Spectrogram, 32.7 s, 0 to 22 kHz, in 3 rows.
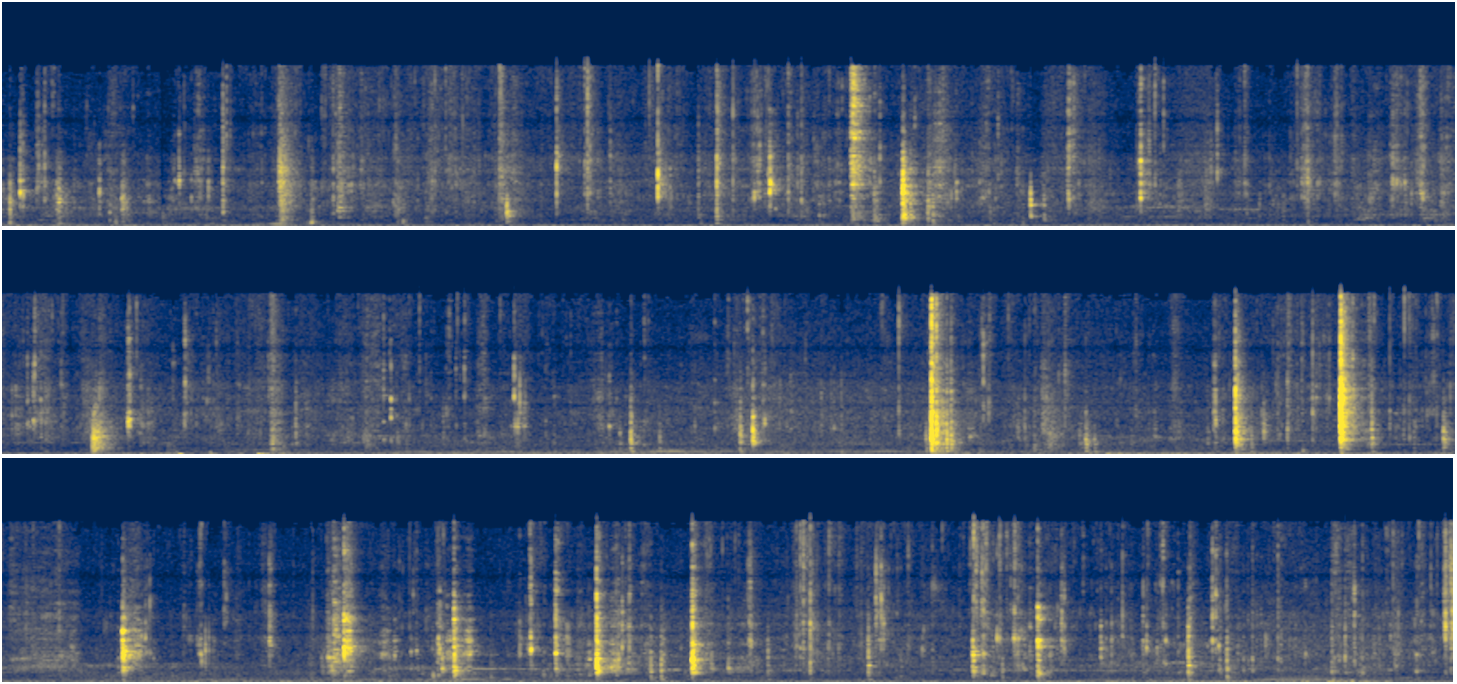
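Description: Eating at a table: scattered light clicks and taps of plastic plates and small sauce bowls as fried chicken is picked up and dipped, with faint chewing. The sharpest knocks come about 18 and 21 seconds in.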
